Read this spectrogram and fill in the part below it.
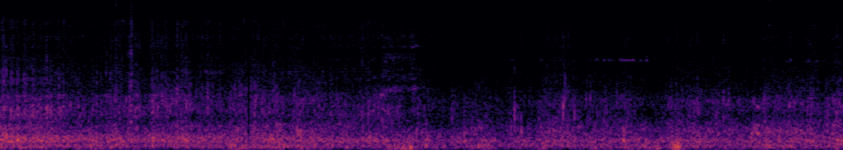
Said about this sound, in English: Is it always windy up here?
